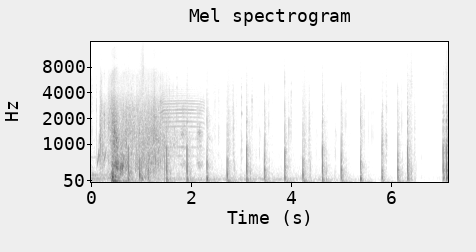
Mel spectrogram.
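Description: Footsteps tap on stone at a steady walking pace.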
